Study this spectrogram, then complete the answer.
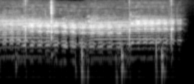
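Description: Sheep in the video game Forever World bleating, a couple of quavering, harmonic-rich bleats over two seconds, clear but fairly quiet, with no talk.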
